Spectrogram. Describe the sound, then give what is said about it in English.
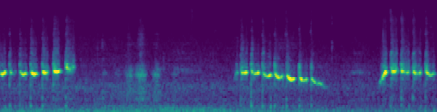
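A person whistles an imitation of a rock-crested warbler in three bursts: a quick warbling trill, a long slide downward, then another fluttering trill. The whistling is fairly clear. “What bird are you trying to imitate? It's a rock-crested warbler.”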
